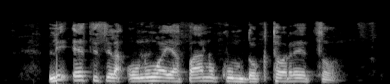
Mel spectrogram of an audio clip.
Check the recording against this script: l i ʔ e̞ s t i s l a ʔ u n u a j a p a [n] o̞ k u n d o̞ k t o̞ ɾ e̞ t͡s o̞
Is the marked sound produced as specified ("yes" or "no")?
yes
